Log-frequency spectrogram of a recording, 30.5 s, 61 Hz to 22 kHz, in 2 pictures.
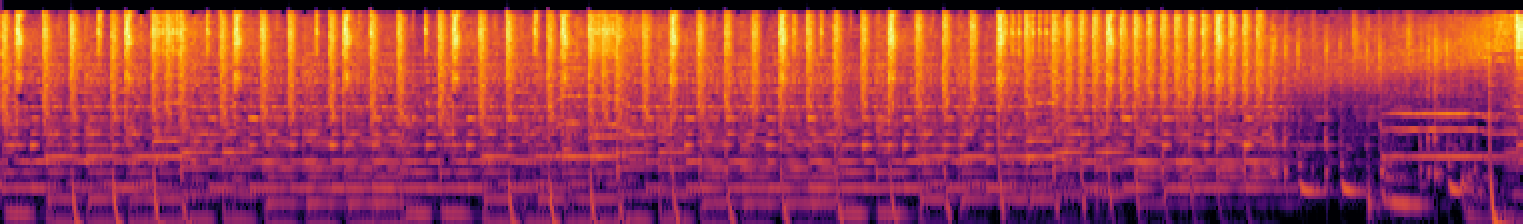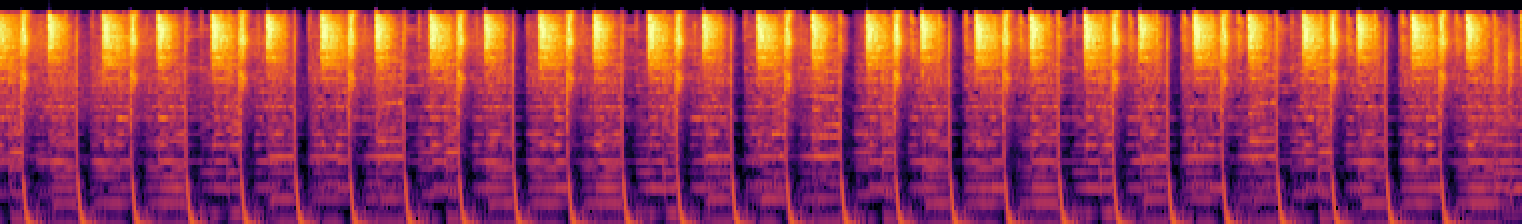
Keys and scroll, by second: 23.5 ctrl+t.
